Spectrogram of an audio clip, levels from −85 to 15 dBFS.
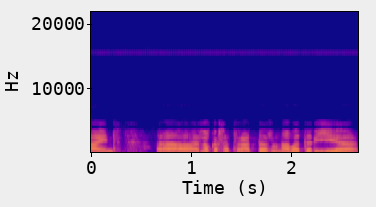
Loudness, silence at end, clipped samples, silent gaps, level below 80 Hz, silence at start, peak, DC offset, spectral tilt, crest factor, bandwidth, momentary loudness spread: -22 LUFS; 0 s; under 0.1%; none; -74 dBFS; 0 s; -6 dBFS; under 0.1%; -7 dB/octave; 16 dB; 16.5 kHz; 10 LU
